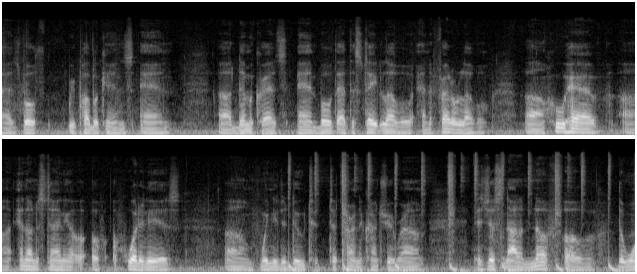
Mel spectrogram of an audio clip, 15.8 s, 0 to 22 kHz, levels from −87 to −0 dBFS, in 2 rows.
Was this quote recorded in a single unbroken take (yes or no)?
yes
